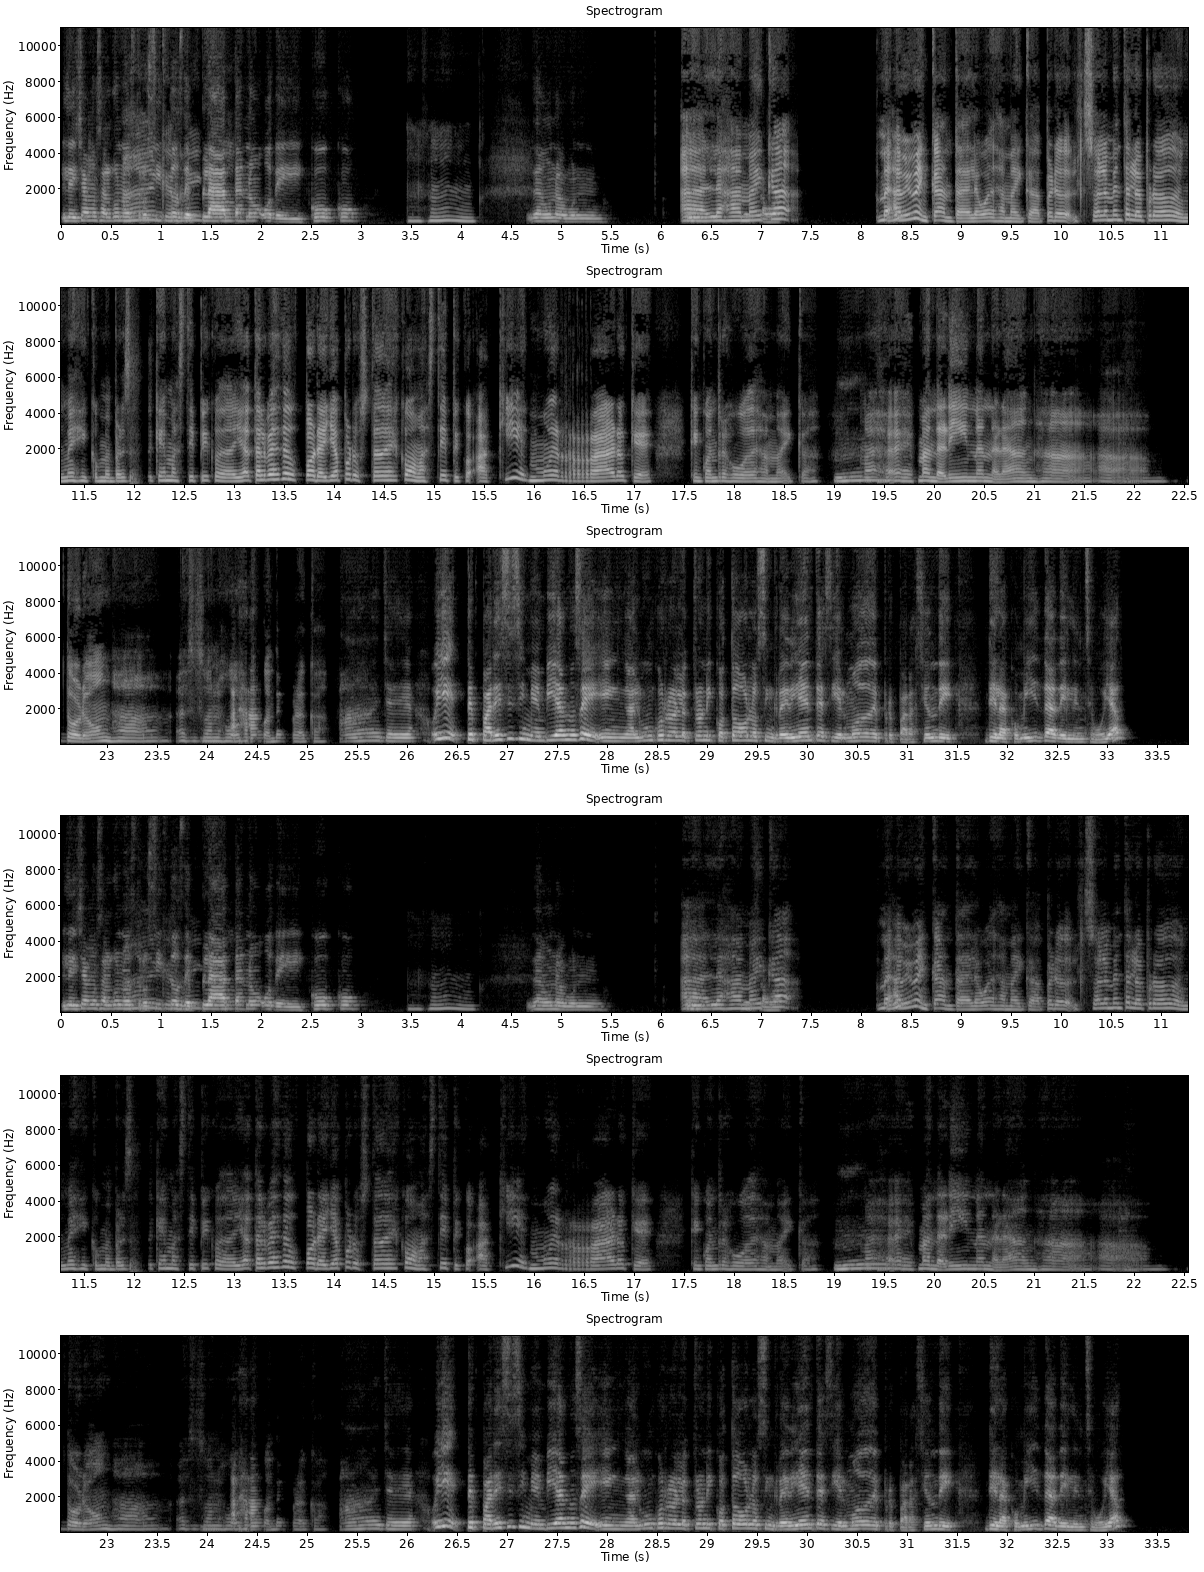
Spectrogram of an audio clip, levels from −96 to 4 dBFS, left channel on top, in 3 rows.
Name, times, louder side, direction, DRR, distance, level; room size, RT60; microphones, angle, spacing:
voice 1, 0.0-3.0 4.7-5.4 6.2-6.5 6.8-7.2 8.2-8.4 19.0-19.6 21.9-22.0 22.5-22.6 23.9-24.5 25.3-31.5 31.8-33.2, left 3 dB, 35° left, 1.1 m, -32 dB
voice 2, 0.6-1.7 3.5-4.1 4.5-4.6 6.2-7.4 8.1-18.8 19.3-22.3 22.6-25.2, left 9 dB, 85° left, 0.3 m, -36 dB
6.8 x 2.7 x 2.6 m
head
